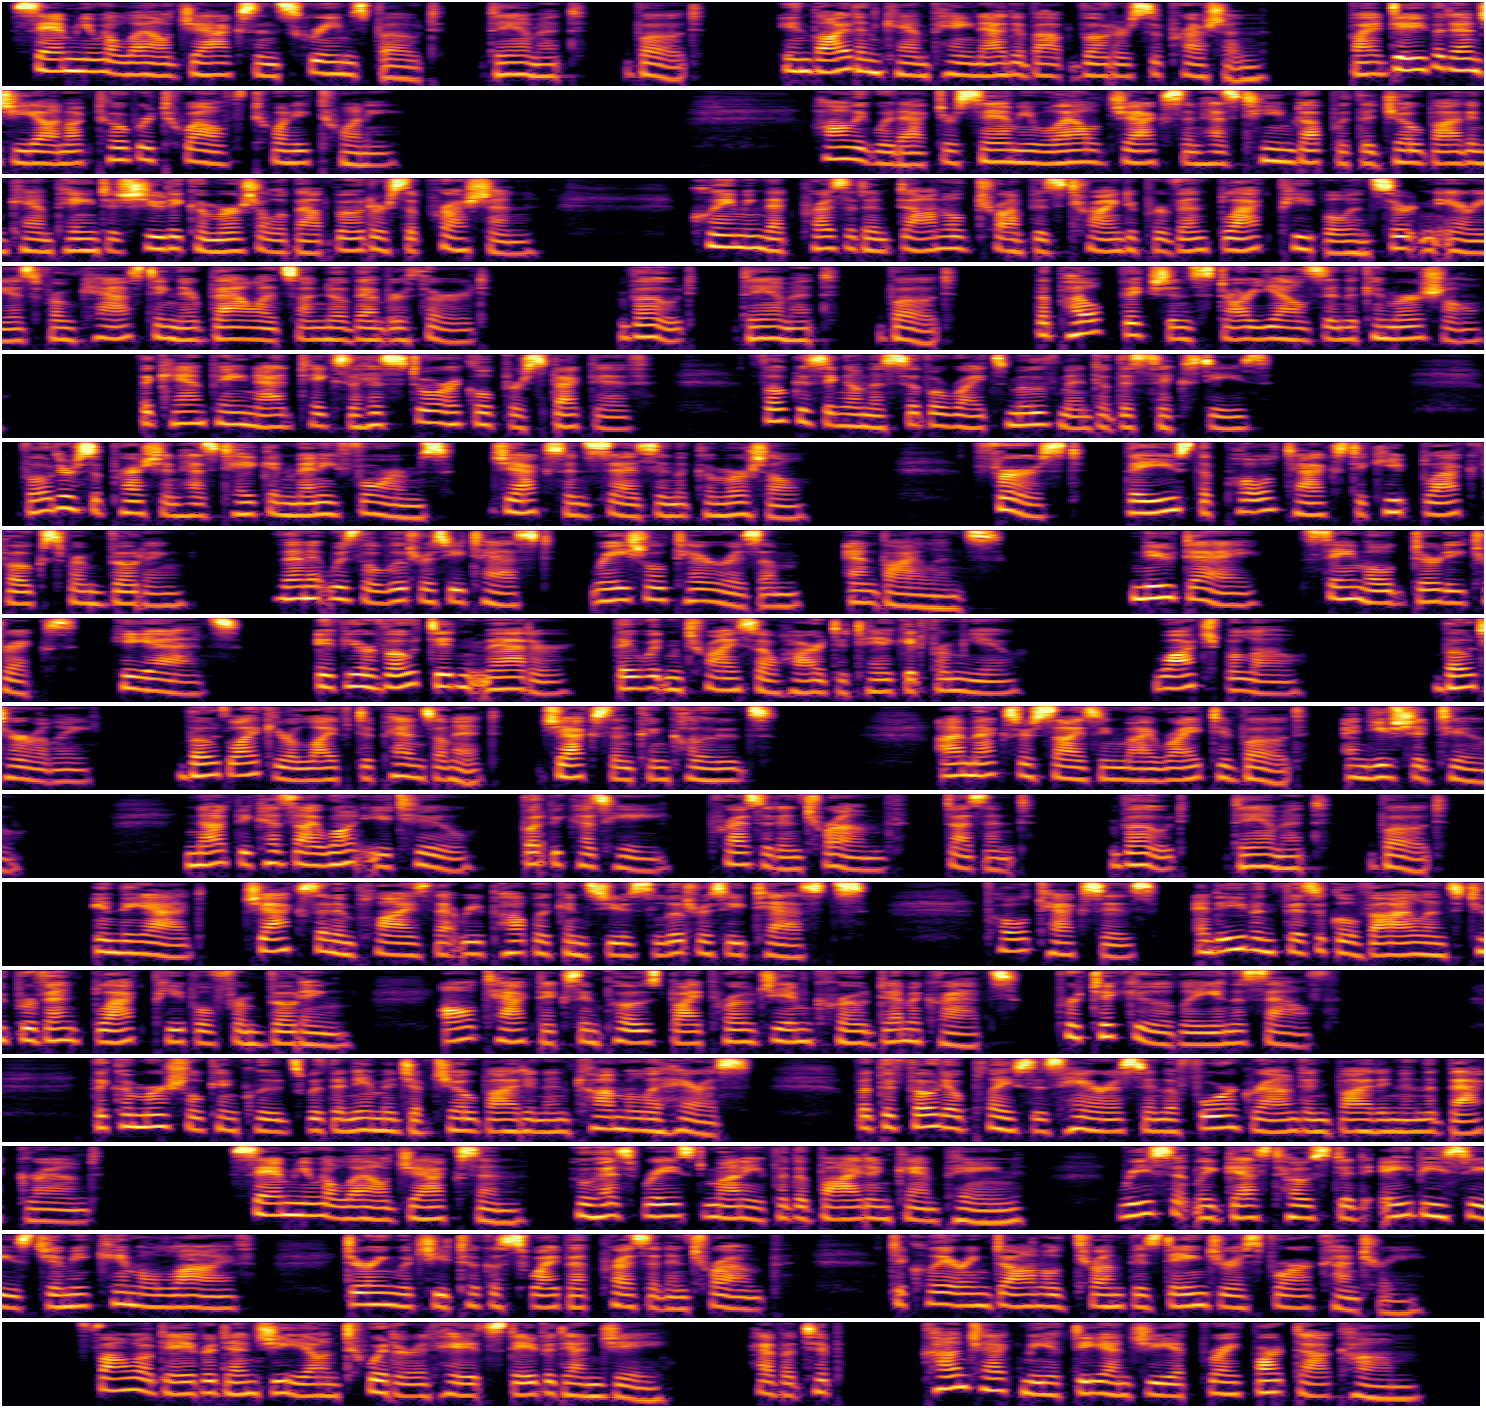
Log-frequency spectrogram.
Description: “Vote, dammit, vote!” the Pulp Fiction star yells in the commercial.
